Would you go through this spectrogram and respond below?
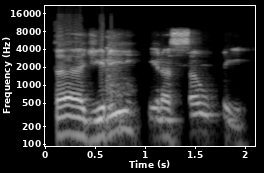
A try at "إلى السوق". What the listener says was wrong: Ila suqi, bukan sauqi, namun suqi.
